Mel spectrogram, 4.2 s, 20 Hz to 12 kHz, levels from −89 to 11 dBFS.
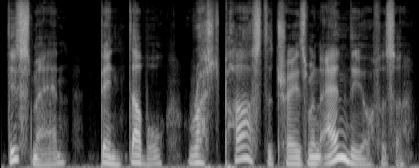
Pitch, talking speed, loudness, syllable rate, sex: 140 Hz, 160 wpm, -18 LUFS, 4.6 syllables/s, male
